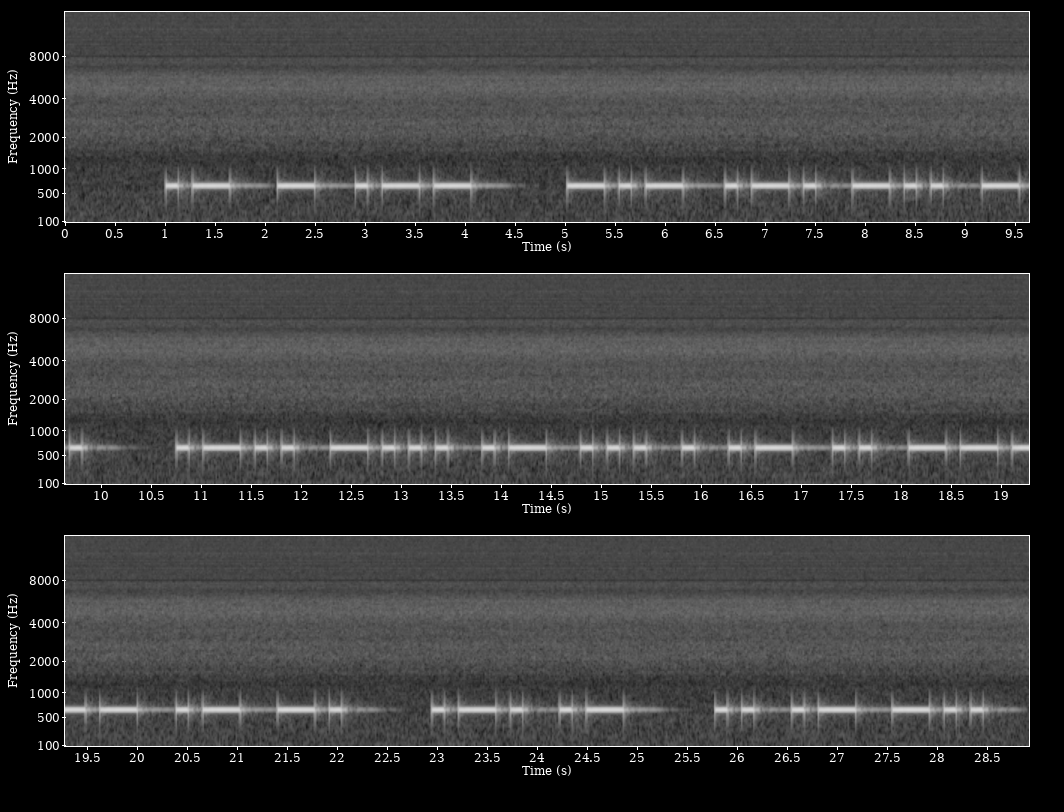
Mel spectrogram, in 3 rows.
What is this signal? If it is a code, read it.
Morse code (Persian alphabet), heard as a keyed tone, hand-sent with a paddle, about 9 wpm, 630 Hz, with room echo. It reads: اتو کردن لباسهایشان را یاد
